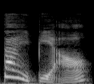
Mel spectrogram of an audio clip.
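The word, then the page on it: dai4biao3: Mandarin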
